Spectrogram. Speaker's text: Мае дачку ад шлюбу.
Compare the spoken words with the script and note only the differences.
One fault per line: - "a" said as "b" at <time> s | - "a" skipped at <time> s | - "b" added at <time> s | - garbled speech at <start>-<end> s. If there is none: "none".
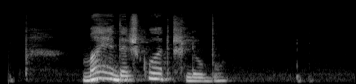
none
